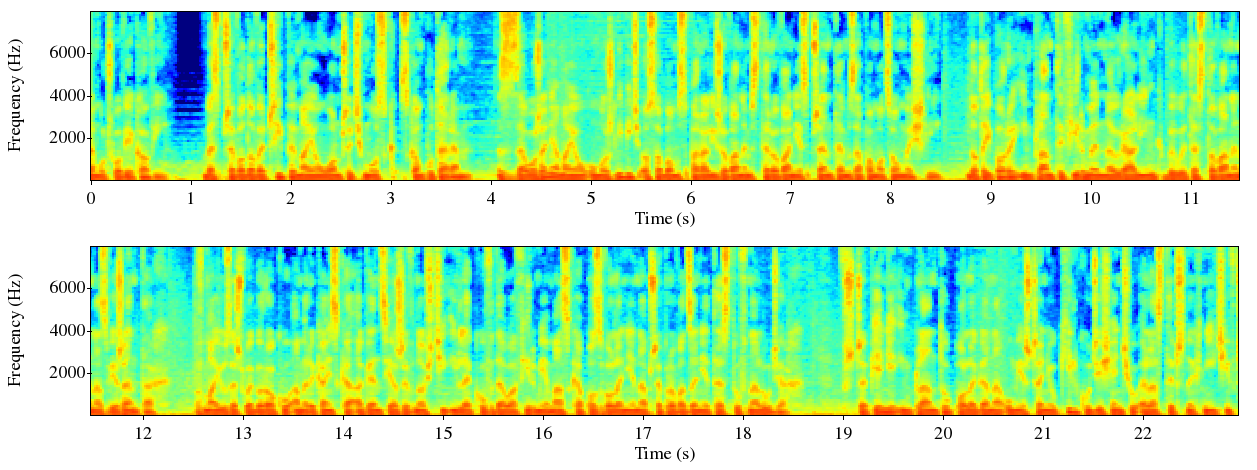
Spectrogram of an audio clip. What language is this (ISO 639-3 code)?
pol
